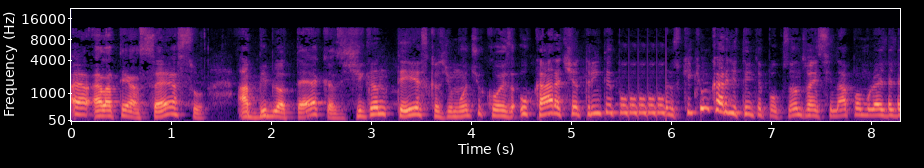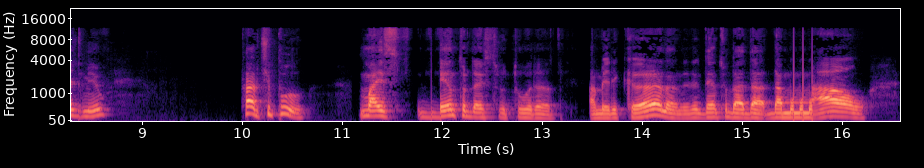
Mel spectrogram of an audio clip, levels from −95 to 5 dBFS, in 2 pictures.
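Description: At 5.57 s the speech stutters. One 93 ms slice plays four extra times, until 5.94 s. This is a repeated buffer. New audio arrived late, so the device replayed its last block. That block length fits a 4096-sample buffer. Each repeat meets the next at a hard join. At 8.17 s and 15.51 s there are shorter stutters, each with two extra plays. At 11.89 s one piece repeats once. About 400, 200, 100 and 200 ms of speech are lost.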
